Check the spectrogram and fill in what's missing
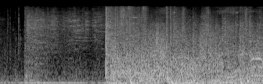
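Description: Sharp blast from a stinger grenade or beanbag shot in a non-lethal co-op tactical shooter, bursting loudly about a second in and leaving a dense, sustained roar behind it.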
